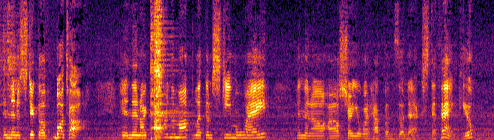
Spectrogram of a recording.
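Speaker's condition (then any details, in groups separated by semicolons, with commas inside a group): No condition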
